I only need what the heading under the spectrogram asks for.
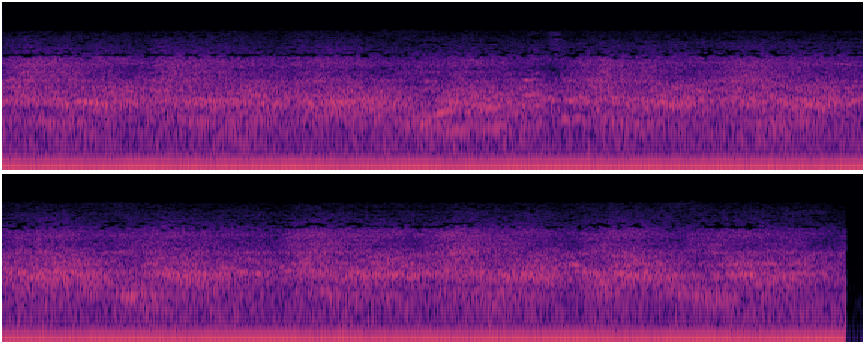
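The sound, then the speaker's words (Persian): Crowd outside a hospital chanting slogans against the state broadcaster after the death of a master singer: a dense, loud roar of many voices with rhythmic swells that continues throughout. “مردمی که مقابل بیمارستان تجمع کرده بودند شعارهای علیه صدا و سیما دادند. این صدا رو بشنوید.”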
